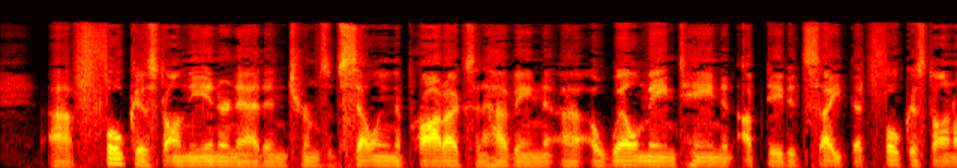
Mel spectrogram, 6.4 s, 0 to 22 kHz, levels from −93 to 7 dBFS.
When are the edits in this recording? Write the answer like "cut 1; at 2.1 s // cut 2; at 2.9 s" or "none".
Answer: none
